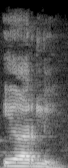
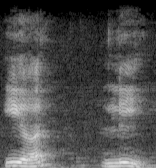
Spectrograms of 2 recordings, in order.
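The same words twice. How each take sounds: First: Said in the usual way. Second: ईयरली drawn out very slowly; slow demo. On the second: Shown as a demonstration. Teacher modelling ईयरली slowly for learners. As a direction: stretch ईयरली carefully syllable by syllable. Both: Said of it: "वार्षिक".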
